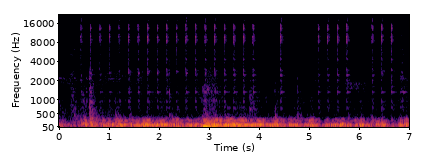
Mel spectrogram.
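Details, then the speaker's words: Legacy Truma gas heater lighting; sharp ticking about four a second over low hum, igniter keeps sparking as the burner won't stay lit until the thermocouple warms and holds the gas valve open. "it's really close try Once More by holding down basically once the thermocouple has warmed up it's that being hot that keeps the gas flow open"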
